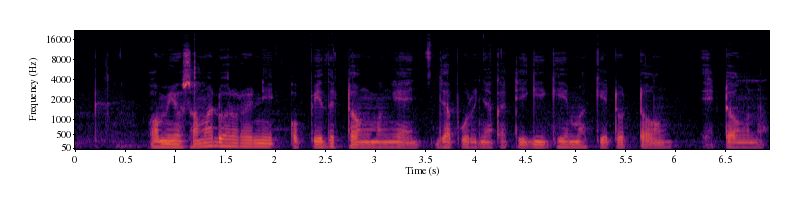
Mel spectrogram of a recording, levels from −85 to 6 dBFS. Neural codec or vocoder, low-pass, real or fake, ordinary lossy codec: none; 19.8 kHz; real; none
